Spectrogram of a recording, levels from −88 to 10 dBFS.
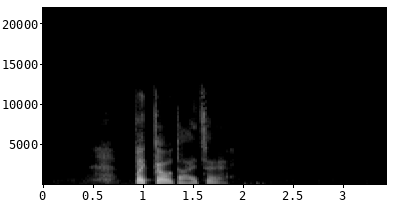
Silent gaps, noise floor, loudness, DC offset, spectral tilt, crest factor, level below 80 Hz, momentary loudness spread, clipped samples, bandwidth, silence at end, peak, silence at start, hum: none; -88 dBFS; -24 LUFS; under 0.1%; -5 dB/octave; 24 dB; -86 dBFS; 20 LU; under 0.1%; 11.5 kHz; 1.7 s; -6 dBFS; 0.95 s; none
